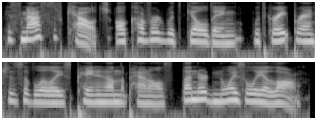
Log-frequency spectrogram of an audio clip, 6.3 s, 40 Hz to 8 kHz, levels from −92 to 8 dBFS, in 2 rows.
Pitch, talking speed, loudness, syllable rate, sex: 195 Hz, 180 wpm, -20 LUFS, 5.6 syllables/s, female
